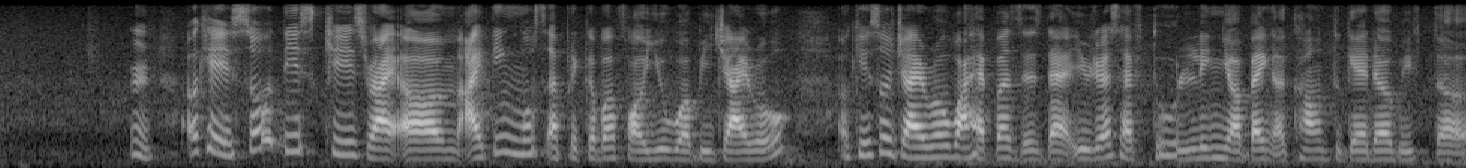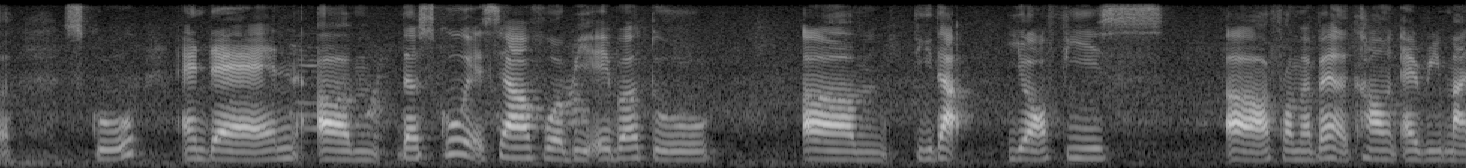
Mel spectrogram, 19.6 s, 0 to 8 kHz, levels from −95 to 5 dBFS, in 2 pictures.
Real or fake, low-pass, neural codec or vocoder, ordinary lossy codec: real; 7.2 kHz; none; none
